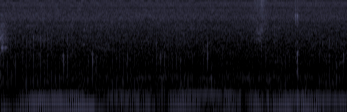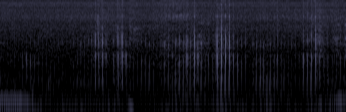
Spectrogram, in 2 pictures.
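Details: Persian kitten purring during play with a camera: a continuous low droning rumble for several seconds, then brighter rapid pulsed bursts of purring toward the end.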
